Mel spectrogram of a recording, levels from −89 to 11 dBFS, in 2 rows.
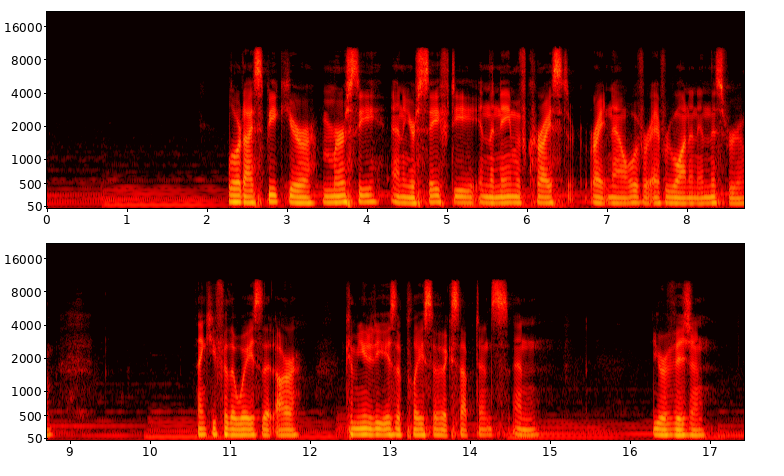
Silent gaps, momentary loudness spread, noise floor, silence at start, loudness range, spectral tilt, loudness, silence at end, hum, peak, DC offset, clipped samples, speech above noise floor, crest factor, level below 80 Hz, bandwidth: none; 23 LU; -56 dBFS; 0 s; 5 LU; -5 dB/octave; -31 LUFS; 0 s; none; -12 dBFS; under 0.1%; under 0.1%; 26 dB; 22 dB; -56 dBFS; 10.5 kHz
